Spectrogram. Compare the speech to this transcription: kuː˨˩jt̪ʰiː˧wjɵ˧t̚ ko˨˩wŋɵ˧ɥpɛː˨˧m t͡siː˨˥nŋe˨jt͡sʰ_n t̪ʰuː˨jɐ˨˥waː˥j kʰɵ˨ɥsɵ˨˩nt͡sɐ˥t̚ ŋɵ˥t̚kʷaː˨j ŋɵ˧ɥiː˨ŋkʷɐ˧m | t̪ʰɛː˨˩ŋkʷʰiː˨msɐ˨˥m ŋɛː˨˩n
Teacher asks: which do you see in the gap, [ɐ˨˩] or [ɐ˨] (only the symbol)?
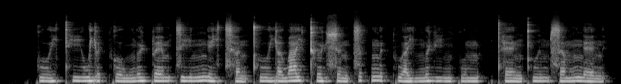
ɐ˨˩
